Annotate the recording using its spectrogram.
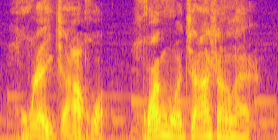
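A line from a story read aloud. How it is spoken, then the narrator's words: Loud shout. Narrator (Chinese): 悟空大声地喊说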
